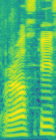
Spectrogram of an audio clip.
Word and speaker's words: Borowski: Borowski sounds pretty much how you would pronounce it.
